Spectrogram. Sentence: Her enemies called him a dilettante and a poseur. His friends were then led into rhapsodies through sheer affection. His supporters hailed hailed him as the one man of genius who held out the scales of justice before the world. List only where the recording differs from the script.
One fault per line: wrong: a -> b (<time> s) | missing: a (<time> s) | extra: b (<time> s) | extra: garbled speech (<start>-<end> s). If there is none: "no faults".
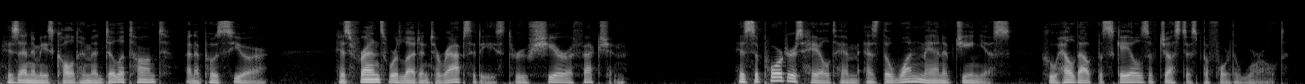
wrong: Her -> His (0.0 s)
missing: then (4.0 s)
missing: hailed (8.4 s)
